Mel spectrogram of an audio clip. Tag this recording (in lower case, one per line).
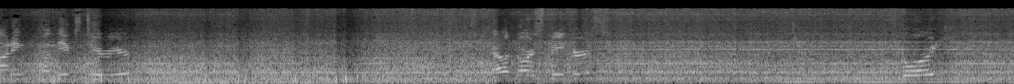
speech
